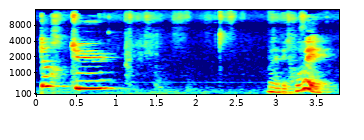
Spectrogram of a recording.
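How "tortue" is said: "tortue" rung out loud and high. Shown as a demonstration. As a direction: hit the word "tortue". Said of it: "comme dans". (« tortue » fort et aigu)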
